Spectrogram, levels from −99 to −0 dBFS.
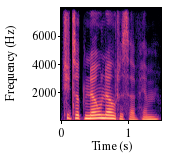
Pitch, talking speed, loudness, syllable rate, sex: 190 Hz, 240 wpm, -15 LUFS, 5.7 syllables/s, female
